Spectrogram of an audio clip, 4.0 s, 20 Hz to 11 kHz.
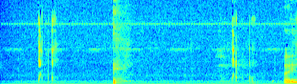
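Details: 8-day-old newborn with hiccups: brief sharp catches spaced apart in a quiet room, followed by the start of a cry.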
